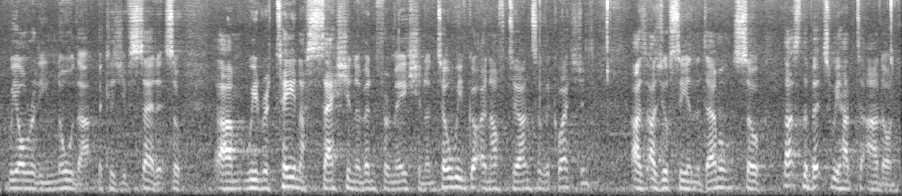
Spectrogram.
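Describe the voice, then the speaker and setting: In a very fast delivery, a man speaks at medium pitch with ordinary pitch variation. Audible room echo and noticeable background noise surround his voice. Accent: Scottish. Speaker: tech developer advocate. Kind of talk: panel interview.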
